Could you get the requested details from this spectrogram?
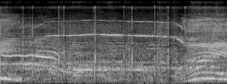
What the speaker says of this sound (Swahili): Wapi makofi ya watu wa Chelsea ndani ya nyumba?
